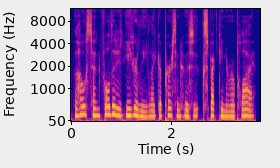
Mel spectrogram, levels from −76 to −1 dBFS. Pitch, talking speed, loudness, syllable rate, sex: 190 Hz, 205 wpm, -16 LUFS, 5.7 syllables/s, female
